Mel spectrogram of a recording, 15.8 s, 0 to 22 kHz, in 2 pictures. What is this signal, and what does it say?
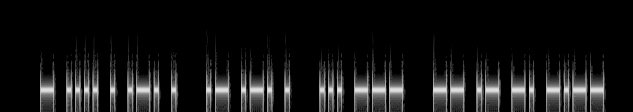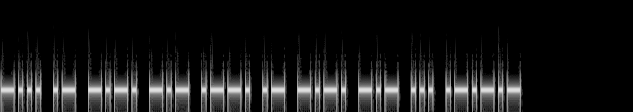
Morse code, heard as a keyed tone, about 22 wpm, 700 Hz. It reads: THERE ARE SO MANY BACKPACKS.
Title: Additional Easy Phrases 22wpm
